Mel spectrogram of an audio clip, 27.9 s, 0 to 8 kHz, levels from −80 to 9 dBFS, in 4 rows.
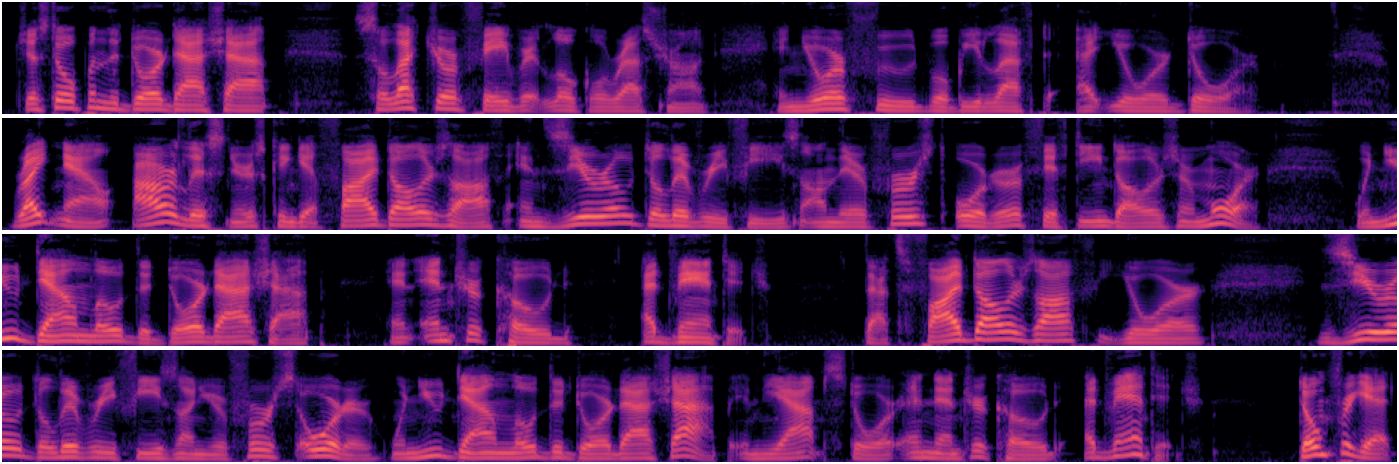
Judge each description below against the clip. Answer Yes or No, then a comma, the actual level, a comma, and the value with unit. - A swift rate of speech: No, average, 165 wpm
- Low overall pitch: Yes, low, 125 Hz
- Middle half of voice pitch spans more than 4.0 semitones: Yes, wide, 5.5 semitones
